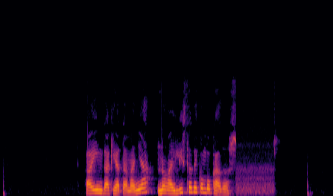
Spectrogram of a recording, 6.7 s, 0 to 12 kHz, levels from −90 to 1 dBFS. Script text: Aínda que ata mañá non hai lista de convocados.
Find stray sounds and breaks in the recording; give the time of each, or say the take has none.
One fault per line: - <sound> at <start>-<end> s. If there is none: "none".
none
